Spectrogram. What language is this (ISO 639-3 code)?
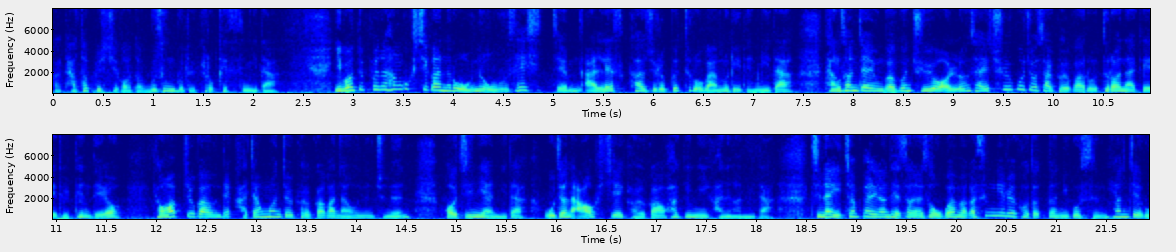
kor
